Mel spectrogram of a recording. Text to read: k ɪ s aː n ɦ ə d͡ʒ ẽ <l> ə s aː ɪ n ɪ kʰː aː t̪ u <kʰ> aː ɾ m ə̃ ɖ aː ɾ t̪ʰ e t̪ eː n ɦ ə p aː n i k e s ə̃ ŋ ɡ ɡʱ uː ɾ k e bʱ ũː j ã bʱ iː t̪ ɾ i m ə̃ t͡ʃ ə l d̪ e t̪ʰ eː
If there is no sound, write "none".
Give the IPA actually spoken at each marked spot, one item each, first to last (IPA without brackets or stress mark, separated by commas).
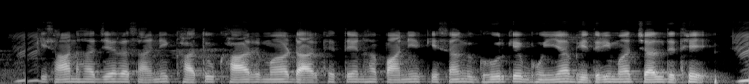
ɾ, kʰ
